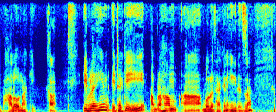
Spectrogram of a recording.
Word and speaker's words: ইব্রাহিম: নিয়ত থাকে এটার কোন সমাজে আপনি আছেন সেখানে ইব্রাহিমকে মানুষ আব্রাহাম বলে তাহলে সেটি জায়েজ হতে পারে কিন্তু আপনি যখন এটার শুদ্ধ উচ্চারণ ইব্রাহিম কোরআনে কারীমের আয়াত আপনি জানেন তাহলে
